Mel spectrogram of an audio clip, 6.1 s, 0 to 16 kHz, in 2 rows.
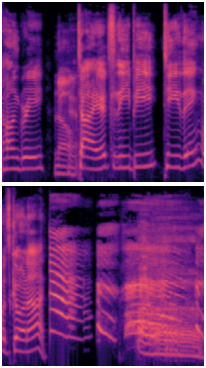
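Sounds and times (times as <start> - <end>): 
speech: 0.0 - 3.8, 4.8 - 6.0
baby crying: 3.8 - 6.0.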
